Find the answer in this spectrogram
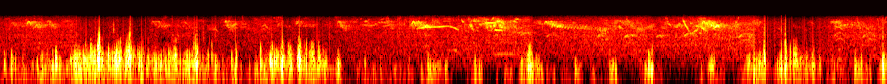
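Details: Great spotted woodpecker knocking, filmed at a distance: bursts of quick, uneven taps, then sparser single knocks, with faint thin bird calls in the background.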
